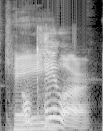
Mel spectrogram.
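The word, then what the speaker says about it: K'Ehleyr: It's Kaelor. – Oh, is it just Kaelor? Yeah. It's Kaelor. That looks like Kaelor.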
